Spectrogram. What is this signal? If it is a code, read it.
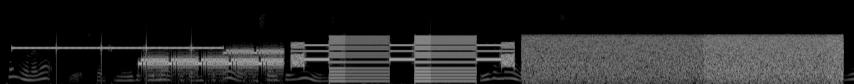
Dial-up modem handshake (V.34 or later), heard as a whistle, warbles, then hiss, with speech in English.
